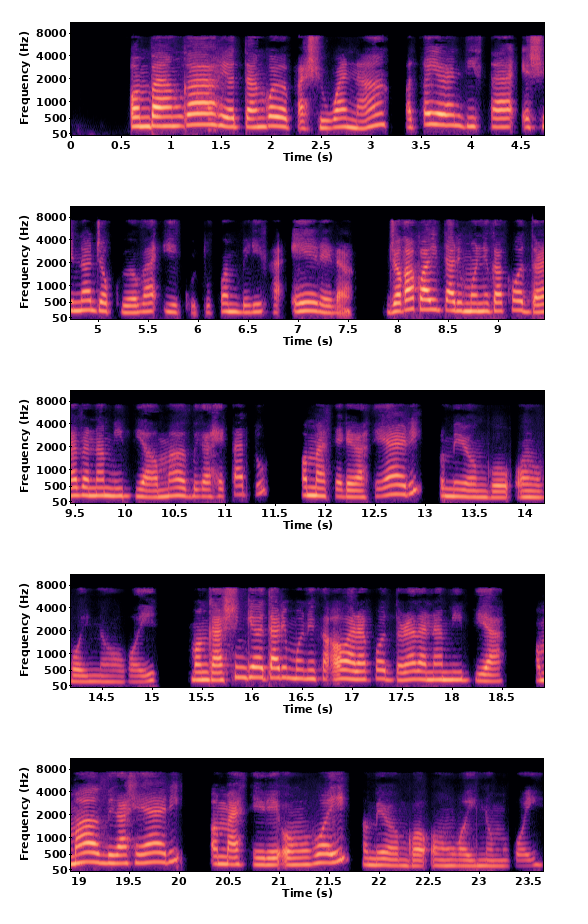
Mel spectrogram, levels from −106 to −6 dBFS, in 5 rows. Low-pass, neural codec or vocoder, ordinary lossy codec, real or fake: 7.2 kHz; codec, 16 kHz, 1 kbps, X-Codec, WavLM features, trained on Multilingual LibriSpeech; AAC, 48 kbps; fake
